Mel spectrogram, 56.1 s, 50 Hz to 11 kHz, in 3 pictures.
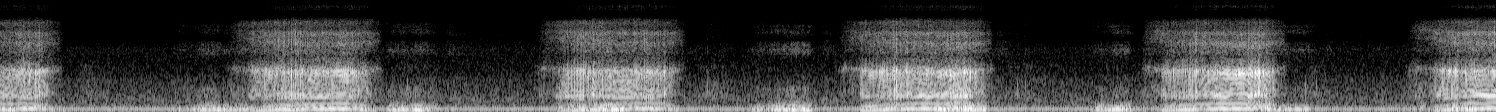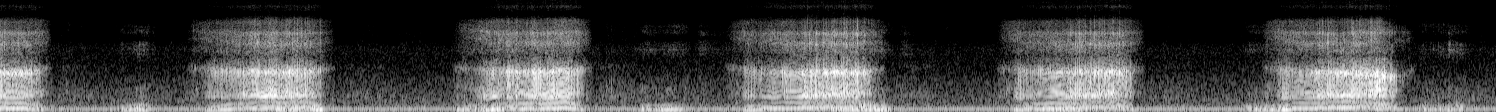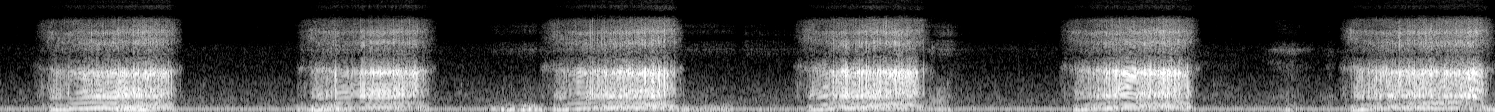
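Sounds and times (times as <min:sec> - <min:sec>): woman snoring loudly: 0:00.0 - 0:00.8, 0:02.3 - 0:05.5, 0:06.7 - 0:08.6, 0:09.4 - 0:12.4, 0:13.6 - 0:16.4, 0:17.6 - 0:19.4, 0:20.2 - 0:22.9, 0:24.4 - 0:26.1, 0:26.7 - 0:29.9, 0:31.2 - 0:33.0, 0:34.2 - 0:37.1, 0:37.8 - 0:39.7, 0:41.1 - 0:42.9, 0:43.5 - 0:46.6, 0:47.3 - 0:49.4, 0:50.6 - 0:52.4, 0:54.2 - 0:56.0.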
